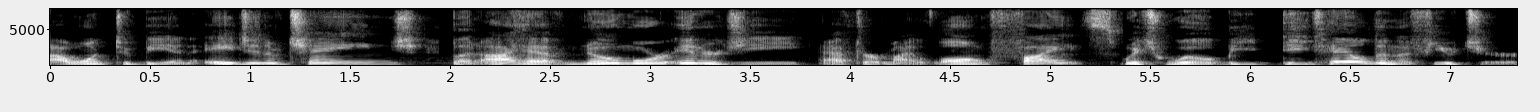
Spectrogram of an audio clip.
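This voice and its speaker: A man speaks in a normal speaking voice at a moderate pace. His pitch is fairly high, with ordinary pitch variation. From United States. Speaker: combat veteran. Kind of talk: political commentary monologue.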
